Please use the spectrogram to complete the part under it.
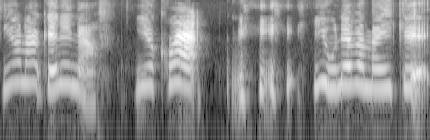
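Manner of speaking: squeaky, very high, tiny little voice. Demonstrating the inner critic voice called Cecil, in a little Mickey Mouse voice. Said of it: "like this little Mickey Mouse".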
